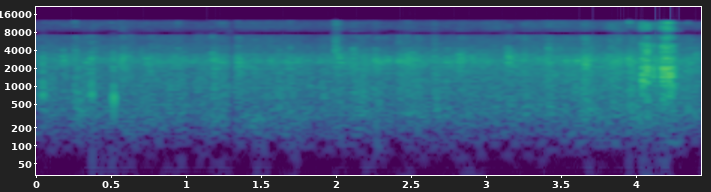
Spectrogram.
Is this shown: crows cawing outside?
no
